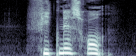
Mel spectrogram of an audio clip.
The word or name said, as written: fitnessrum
